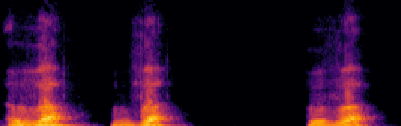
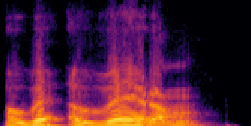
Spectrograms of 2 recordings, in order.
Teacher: It's almost a w, but the lips are slightly closer together. So it's between a w and a v.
